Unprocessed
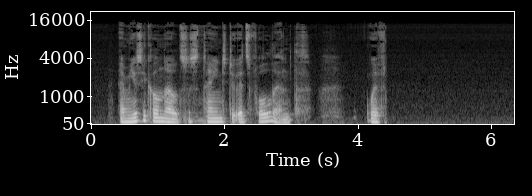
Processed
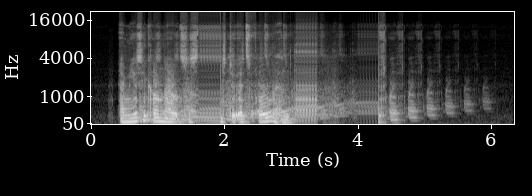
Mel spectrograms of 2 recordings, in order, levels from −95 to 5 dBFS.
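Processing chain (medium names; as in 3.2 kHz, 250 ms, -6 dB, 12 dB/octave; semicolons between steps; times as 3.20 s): hum notches 50/100/150/200/250 Hz; waveshaping leveller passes 2; in parallel at -11.5 dB: hysteresis with a dead band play -29.5 dBFS; on the sum: small resonant body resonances 330/910/1500 Hz, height 8 dB, ringing for 25 ms; on a send: frequency-shifting echo 279 ms, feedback 55%, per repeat +79 Hz, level -13 dB; on the sum: buffer glitch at 1.62/3.07/3.99 s, samples 2048, times 6; trim -3.5 dB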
